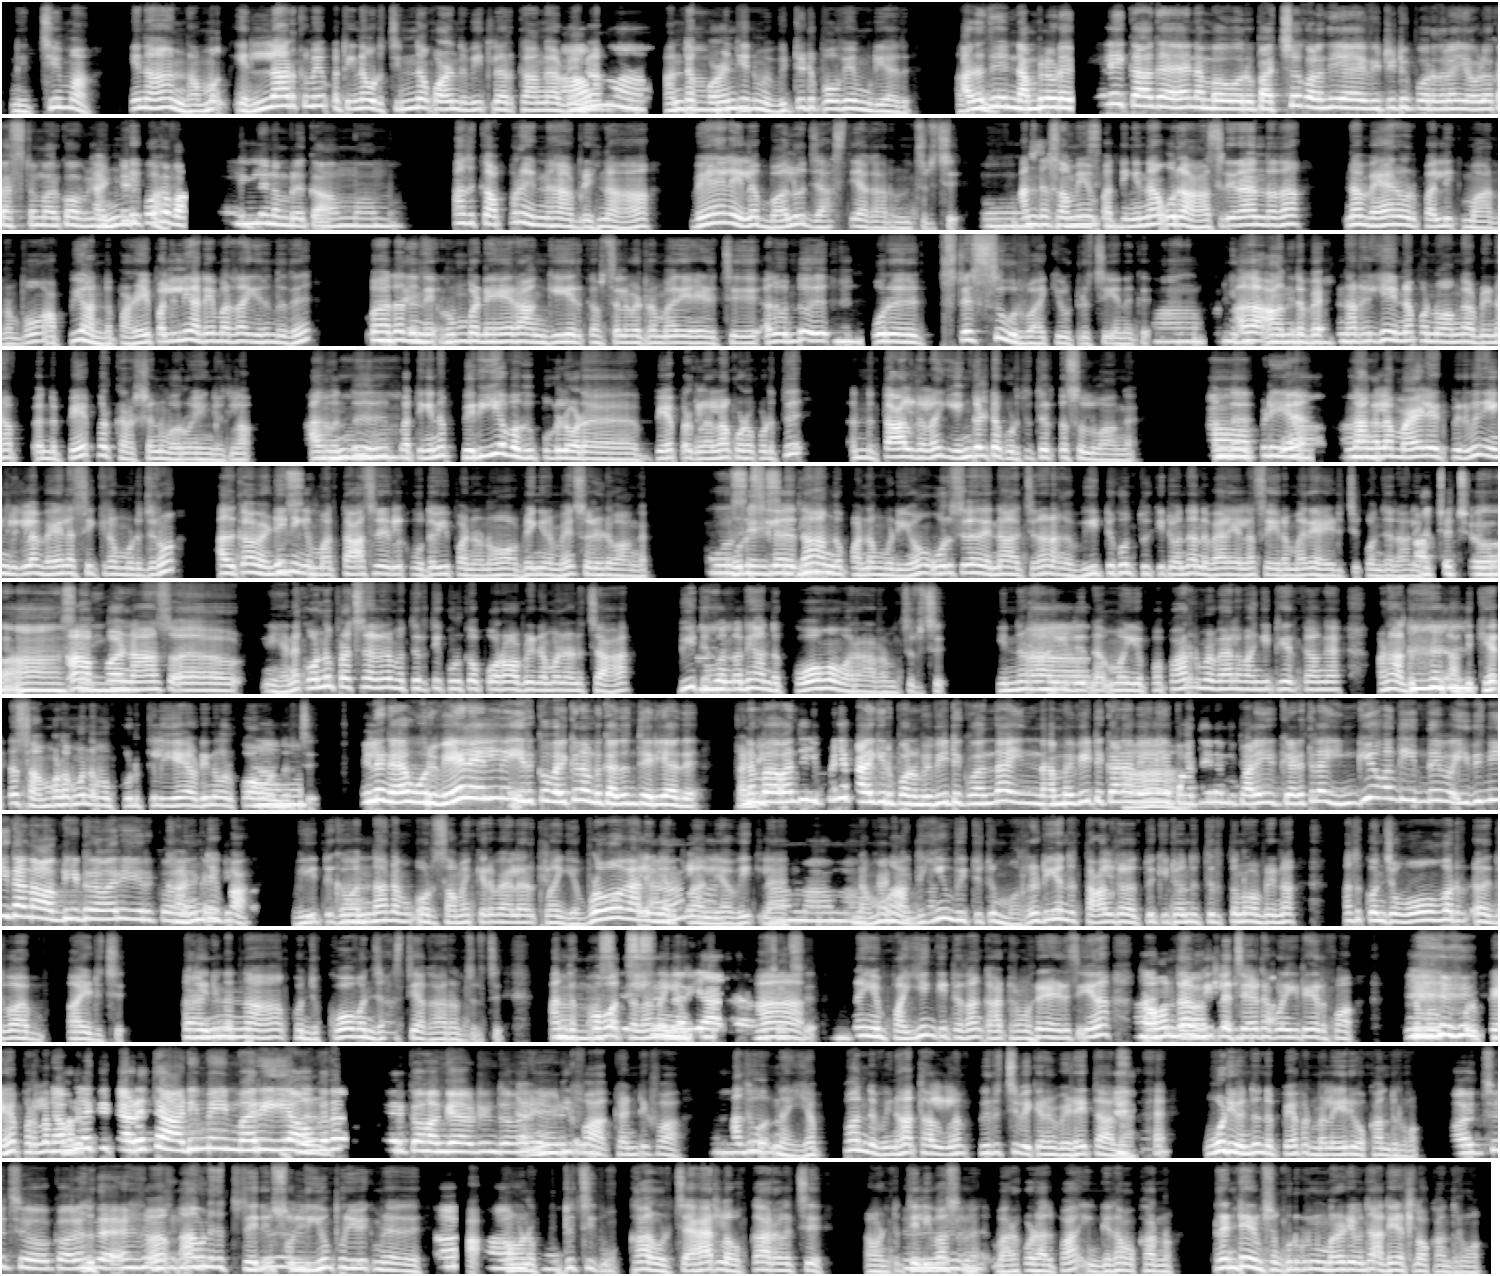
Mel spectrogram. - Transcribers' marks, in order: static; other background noise; distorted speech; other noise; in English: "ஸ்ட்ரெஸ்ஸு"; tapping; in English: "பேப்பர் கரக்ஷன்ன்னு"; drawn out: "வகுப்புகளோட"; mechanical hum; laugh; laughing while speaking: "சம்பளமும்"; laughing while speaking: "இது நீ தானா? அப்படின்ற மாரி"; in English: "ஓவர்"; laughing while speaking: "கோவத்தெல்லாம்"; in English: "ஸ்ட்ரெஸ்ஸு"; laughing while speaking: "காட்டுற மாரி ஆயிடுச்சு"; laugh; laughing while speaking: "அவுங்க தான் இருக்குவாங்க. அப்டின்ற மாரி ஆயிருக்கும்"; chuckle; "கண்டிப்பா, கண்டிப்பா" said as "கண்டிப்ஃபா, கண்டிப்ஃபா"; laugh; laughing while speaking: "அச்சச்சோ! கொழந்த. ம்"
- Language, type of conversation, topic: Tamil, podcast, வேலை, பள்ளி, குடும்பத்துடன் இதை எப்படிப் சமநிலைப்படுத்தலாம்?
